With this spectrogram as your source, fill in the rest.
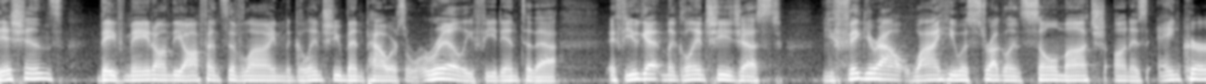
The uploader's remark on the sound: coming to you LIVE from the DNVR Bar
